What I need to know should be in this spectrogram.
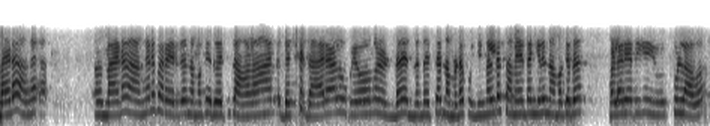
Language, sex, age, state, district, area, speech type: Malayalam, female, 30-45, Kerala, Kollam, rural, conversation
